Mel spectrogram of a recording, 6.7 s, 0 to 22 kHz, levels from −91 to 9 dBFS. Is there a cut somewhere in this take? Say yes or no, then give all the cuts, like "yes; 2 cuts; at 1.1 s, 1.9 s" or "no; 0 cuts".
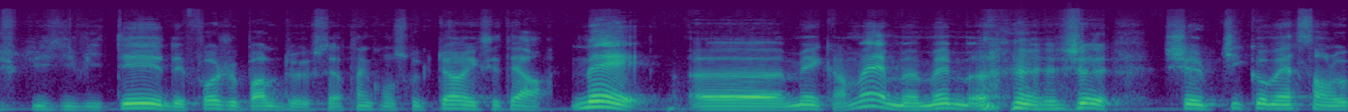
yes; 1 cut; at 2.8 s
